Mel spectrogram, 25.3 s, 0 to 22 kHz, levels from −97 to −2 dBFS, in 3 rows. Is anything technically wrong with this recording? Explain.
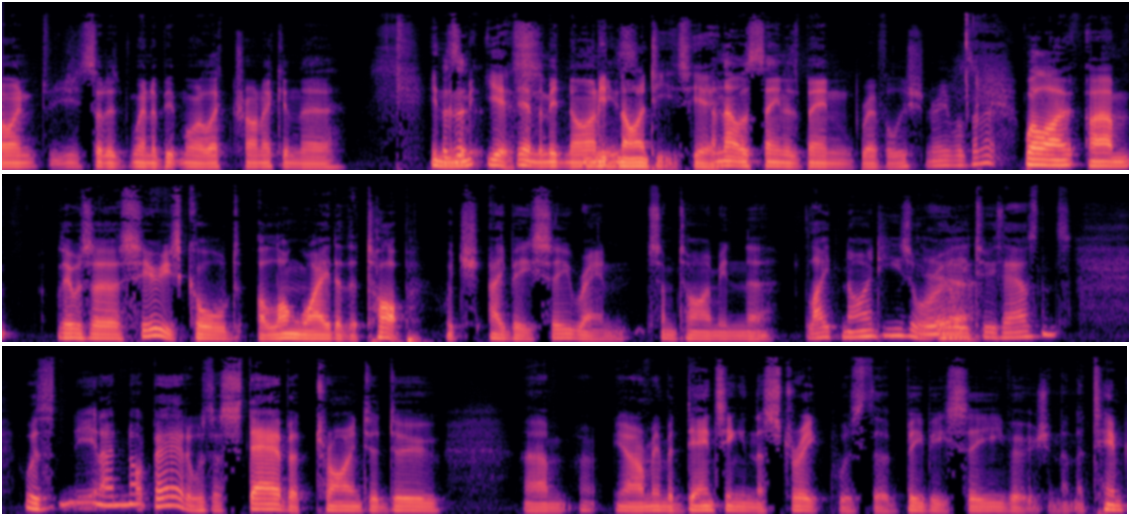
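No, no technical faults here.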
